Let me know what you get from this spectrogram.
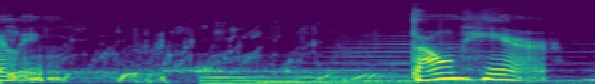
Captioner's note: drowned gurgling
